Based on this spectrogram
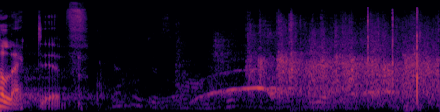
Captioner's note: audience claps; audience cheers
